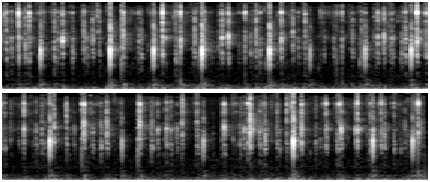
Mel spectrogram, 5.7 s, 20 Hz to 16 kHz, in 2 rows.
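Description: Both hands type continuously with their fingertips on a UTD 360C tenkeyless mechanical keyboard with a gummy-worm mount, Vintage Black switches lubed with 205g0 and filmed, white PBT keycaps, and a silver aluminum case. A steady stream of short, dry key clacks with a bright click peaking around 2 kHz rides over a soft low rumble, each press dying away almost instantly.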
